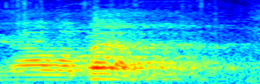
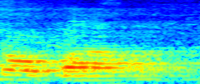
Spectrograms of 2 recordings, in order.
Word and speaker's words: Obama: Except people didn't always say it right. And they'd call me Alabama. Or they'd call me Yo Mama. And I'd have to explain, no, it's Obama.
